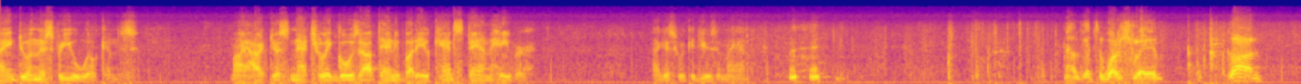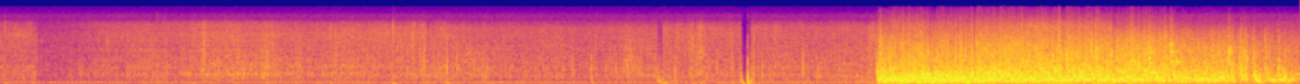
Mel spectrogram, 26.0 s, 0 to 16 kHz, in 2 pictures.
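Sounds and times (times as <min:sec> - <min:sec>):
fuse sizzling: 0:00.0 - 0:25.6
blasting charge explosion: 0:21.8 - 0:26.0.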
